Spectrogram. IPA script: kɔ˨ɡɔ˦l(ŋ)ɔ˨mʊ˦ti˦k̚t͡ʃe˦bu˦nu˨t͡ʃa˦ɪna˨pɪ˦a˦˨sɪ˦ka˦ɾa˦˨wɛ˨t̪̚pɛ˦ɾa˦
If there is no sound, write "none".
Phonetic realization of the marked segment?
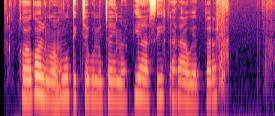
ŋ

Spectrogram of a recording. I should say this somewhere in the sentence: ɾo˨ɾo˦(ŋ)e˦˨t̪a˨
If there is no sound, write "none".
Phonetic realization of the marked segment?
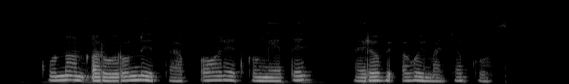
n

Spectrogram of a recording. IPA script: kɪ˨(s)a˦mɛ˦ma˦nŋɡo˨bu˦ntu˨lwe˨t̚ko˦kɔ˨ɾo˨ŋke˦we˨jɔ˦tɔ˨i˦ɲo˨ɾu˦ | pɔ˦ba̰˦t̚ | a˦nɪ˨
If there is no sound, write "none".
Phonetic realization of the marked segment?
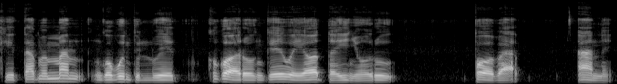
t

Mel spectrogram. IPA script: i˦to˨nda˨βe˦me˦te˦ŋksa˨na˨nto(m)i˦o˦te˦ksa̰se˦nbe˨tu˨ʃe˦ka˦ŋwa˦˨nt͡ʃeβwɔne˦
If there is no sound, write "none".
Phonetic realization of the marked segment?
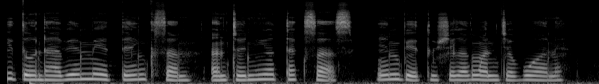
n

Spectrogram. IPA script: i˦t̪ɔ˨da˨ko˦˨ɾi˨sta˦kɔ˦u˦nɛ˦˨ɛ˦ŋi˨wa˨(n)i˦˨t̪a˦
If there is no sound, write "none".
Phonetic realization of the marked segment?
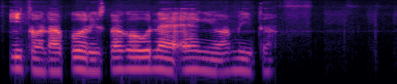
m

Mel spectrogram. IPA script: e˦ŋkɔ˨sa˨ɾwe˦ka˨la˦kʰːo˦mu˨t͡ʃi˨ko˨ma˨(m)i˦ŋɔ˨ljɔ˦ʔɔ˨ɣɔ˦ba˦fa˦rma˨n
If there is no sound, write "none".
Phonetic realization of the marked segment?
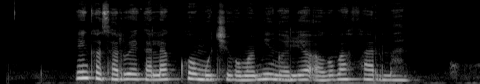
m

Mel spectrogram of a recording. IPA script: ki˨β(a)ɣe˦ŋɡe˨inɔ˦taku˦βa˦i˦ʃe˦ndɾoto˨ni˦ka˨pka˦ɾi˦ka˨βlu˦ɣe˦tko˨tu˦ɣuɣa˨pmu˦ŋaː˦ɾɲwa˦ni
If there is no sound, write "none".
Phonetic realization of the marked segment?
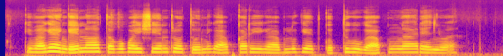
a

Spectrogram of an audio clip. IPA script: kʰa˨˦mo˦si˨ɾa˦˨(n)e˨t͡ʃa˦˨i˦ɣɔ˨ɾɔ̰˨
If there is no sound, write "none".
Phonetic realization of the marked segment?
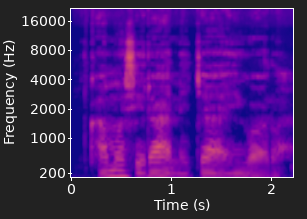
n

